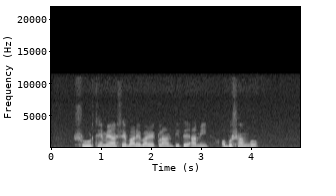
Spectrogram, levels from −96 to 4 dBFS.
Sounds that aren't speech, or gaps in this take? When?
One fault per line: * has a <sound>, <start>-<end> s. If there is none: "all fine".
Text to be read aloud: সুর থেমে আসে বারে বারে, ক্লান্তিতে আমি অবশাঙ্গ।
all fine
